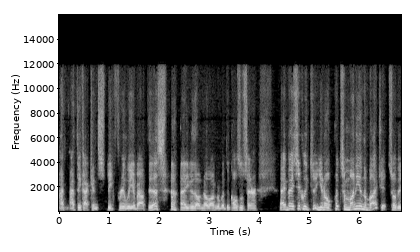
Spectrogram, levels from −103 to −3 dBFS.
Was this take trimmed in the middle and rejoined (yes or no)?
no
